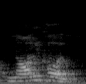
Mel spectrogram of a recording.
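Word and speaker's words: knol-khol: एक वर्ड और इसका नॉल, के साइलेंट है, खोल प्रोनाउंसिंग है, नॉल खोल, ये के साइलेंट है, गूंगा है लेकिन आवाज नहीं आती उसकी.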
